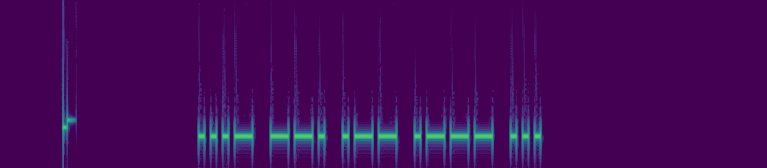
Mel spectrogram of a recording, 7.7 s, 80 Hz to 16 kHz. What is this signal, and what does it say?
Morse code, heard as a keyed tone, about 20 wpm, 700 Hz. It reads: VGWJS
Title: Code Groups - 5 Letters - 20wpm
